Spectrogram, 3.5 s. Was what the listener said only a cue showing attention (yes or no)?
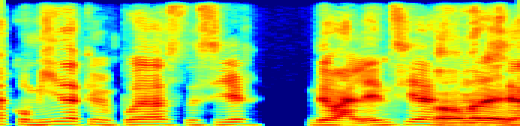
no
